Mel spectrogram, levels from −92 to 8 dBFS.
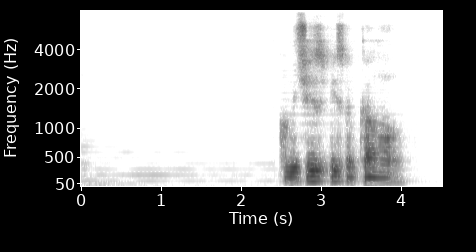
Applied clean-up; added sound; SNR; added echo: neural mask model DeepFilterNet 3.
